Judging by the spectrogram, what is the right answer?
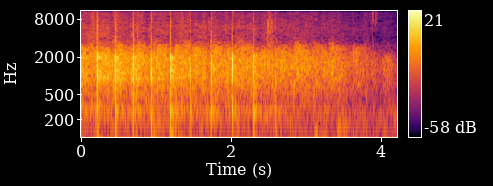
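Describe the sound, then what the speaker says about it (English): Conference audience at a South Asian philanthropy gathering applauding board members, a few prominent rhythmic claps up front over a broader wash of room applause that gradually fades away toward the end. "please rise and we can give you a round of applause"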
